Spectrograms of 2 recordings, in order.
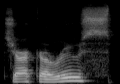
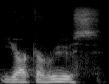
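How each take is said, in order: First: The name is read the plain English way. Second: The name is said the Nordic way. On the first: "it looks like it says Jarkarus" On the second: "a Nordic person would pronounce that as Yarkarus"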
